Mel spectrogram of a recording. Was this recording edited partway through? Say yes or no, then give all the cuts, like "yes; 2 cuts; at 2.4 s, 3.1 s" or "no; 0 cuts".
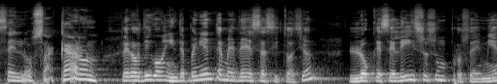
yes; 1 cut; at 1.1 s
